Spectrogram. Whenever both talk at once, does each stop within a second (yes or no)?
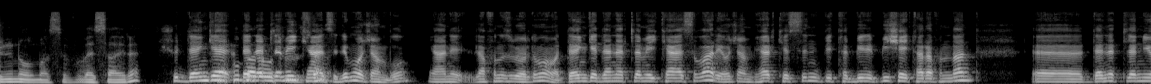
no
